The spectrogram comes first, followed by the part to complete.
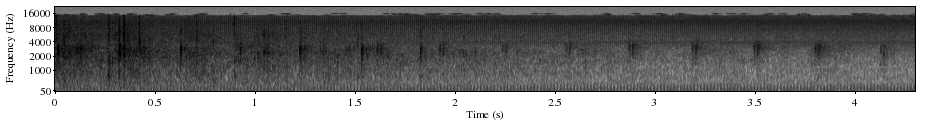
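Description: Faint congregational applause dying away into a few scattered claps, over a steady low hum.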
